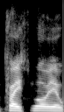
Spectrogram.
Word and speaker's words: Praetoria: Yeah, so Praetoria would be the pronunciation. Yeah, it's from, you know, the Roman word praetor.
